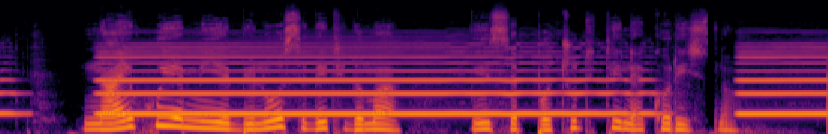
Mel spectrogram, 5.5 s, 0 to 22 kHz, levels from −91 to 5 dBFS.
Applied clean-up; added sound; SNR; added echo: none; Wind instrument, woodwind instrument; -1 dB; none.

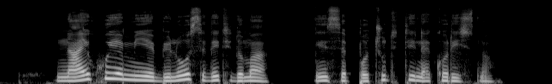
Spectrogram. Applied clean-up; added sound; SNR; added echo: neural mask model Resemble Enhance denoiser.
